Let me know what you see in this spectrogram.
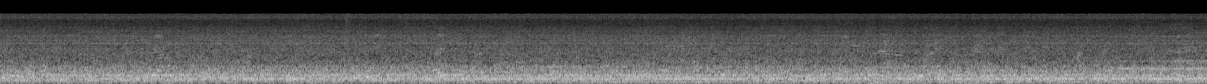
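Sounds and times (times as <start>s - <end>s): train wheels rumbling: 0.0s - 12.0s
even hum: 4.3s - 12.0s.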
